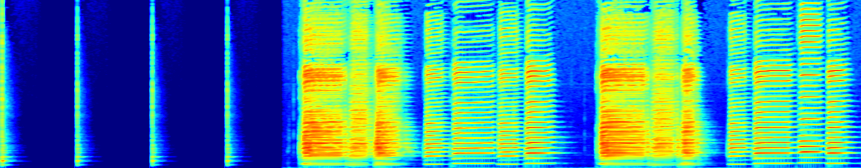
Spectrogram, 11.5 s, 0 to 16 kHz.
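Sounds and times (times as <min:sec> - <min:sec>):
solo rhythm harmonica: 0:04.0 - 0:11.4.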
